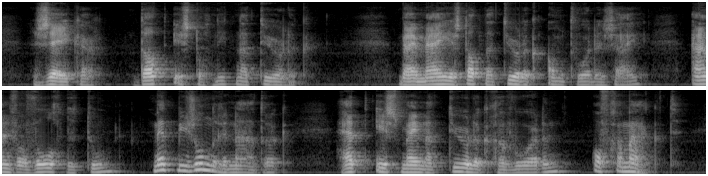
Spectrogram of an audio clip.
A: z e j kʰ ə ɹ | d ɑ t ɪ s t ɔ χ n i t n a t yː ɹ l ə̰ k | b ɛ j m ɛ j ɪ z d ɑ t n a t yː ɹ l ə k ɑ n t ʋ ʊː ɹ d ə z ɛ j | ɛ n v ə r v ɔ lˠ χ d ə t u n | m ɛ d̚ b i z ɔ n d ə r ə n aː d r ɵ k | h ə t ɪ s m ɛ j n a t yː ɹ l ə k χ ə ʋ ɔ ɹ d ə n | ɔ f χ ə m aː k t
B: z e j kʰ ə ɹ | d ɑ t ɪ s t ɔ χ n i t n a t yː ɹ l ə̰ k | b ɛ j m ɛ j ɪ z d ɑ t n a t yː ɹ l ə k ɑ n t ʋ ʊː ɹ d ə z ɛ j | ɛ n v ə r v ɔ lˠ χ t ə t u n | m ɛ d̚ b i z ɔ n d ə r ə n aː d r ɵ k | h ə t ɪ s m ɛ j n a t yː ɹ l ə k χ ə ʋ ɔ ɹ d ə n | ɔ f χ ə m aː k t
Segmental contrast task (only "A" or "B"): A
